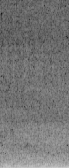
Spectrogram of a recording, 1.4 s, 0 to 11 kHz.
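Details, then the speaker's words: Jaguar Series 1 4.2 with new electronic ignition replacing points, cold just after start, choke on at about 1200 rpm: steady, even low rumble with no misses or stumbles, smoother cold than it ever ran on points; healthy idle. "I don't think it's ever run that smooth cold since I've had it. Certainly never did on points and condenser."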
